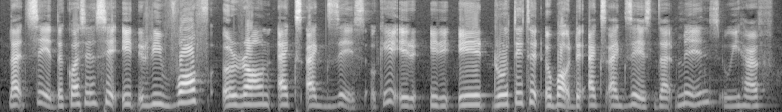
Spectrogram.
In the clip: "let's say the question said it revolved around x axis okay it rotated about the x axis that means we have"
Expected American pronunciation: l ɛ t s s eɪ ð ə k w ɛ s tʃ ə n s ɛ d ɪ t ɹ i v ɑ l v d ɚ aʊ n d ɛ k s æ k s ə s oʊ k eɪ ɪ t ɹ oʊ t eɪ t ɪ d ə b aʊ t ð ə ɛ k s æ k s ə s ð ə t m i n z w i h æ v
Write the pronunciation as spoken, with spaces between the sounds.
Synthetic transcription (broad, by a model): l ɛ t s s eɪ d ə k w ɛ s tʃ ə n s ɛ ɪ t ɹ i v ɑ l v ɚ aʊ n d ɛ k s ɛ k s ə s oʊ k eɪ ɪ t ɹ oʊ t eɪ t ɪ d ə b aʊ t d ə ɛ k s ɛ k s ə s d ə t m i n s w i h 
